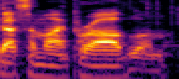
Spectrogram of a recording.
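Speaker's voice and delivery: low soft tough-soldier voice.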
